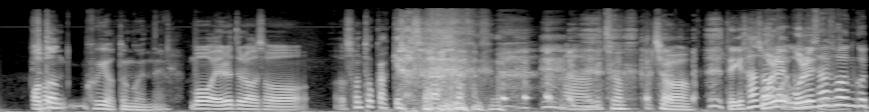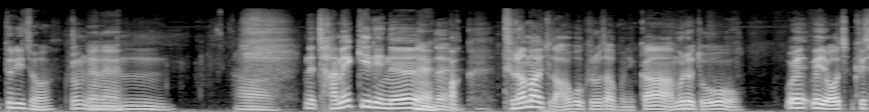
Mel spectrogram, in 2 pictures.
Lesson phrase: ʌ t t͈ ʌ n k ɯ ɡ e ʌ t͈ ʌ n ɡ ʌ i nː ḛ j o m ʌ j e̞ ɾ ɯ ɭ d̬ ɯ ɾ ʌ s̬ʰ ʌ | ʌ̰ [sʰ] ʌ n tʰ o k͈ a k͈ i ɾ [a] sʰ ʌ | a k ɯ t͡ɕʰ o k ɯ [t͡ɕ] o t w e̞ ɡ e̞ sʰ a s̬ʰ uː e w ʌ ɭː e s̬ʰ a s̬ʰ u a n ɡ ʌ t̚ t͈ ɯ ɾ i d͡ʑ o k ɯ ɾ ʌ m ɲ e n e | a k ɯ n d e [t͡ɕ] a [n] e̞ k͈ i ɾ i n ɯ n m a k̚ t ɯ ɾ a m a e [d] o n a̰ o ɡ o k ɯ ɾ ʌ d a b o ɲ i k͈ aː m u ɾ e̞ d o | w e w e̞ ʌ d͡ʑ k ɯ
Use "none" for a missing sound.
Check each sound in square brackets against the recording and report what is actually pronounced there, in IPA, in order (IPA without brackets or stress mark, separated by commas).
sʰ, a, t͡ɕʰ, t͡ɕ, m, d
